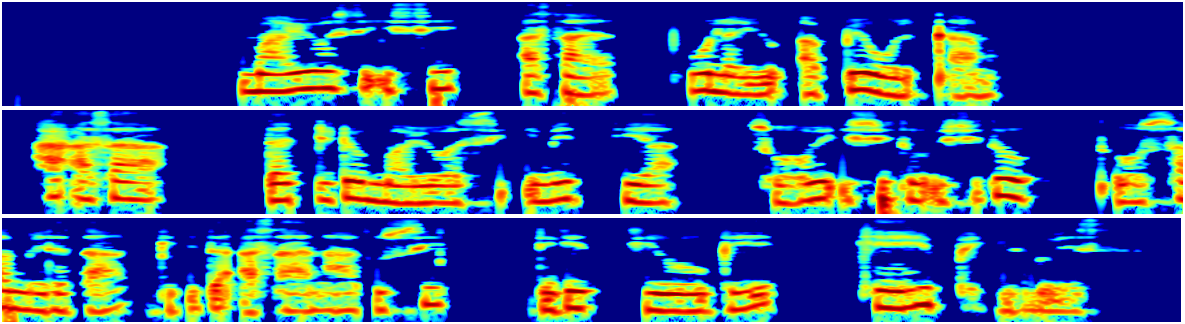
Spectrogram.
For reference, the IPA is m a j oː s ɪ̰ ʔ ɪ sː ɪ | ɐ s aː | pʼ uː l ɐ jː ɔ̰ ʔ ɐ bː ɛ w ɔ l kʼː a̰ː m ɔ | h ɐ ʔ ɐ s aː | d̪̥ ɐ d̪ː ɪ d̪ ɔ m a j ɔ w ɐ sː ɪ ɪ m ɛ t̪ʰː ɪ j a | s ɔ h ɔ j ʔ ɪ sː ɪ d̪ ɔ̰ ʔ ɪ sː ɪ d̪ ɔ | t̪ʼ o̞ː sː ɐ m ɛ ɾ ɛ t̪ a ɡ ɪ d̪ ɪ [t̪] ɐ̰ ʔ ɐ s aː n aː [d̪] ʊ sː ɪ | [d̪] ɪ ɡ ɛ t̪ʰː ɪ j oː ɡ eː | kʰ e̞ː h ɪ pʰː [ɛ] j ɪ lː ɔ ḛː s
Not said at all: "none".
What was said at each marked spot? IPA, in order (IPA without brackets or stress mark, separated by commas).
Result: d̪, t̪, d̪, ɛ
